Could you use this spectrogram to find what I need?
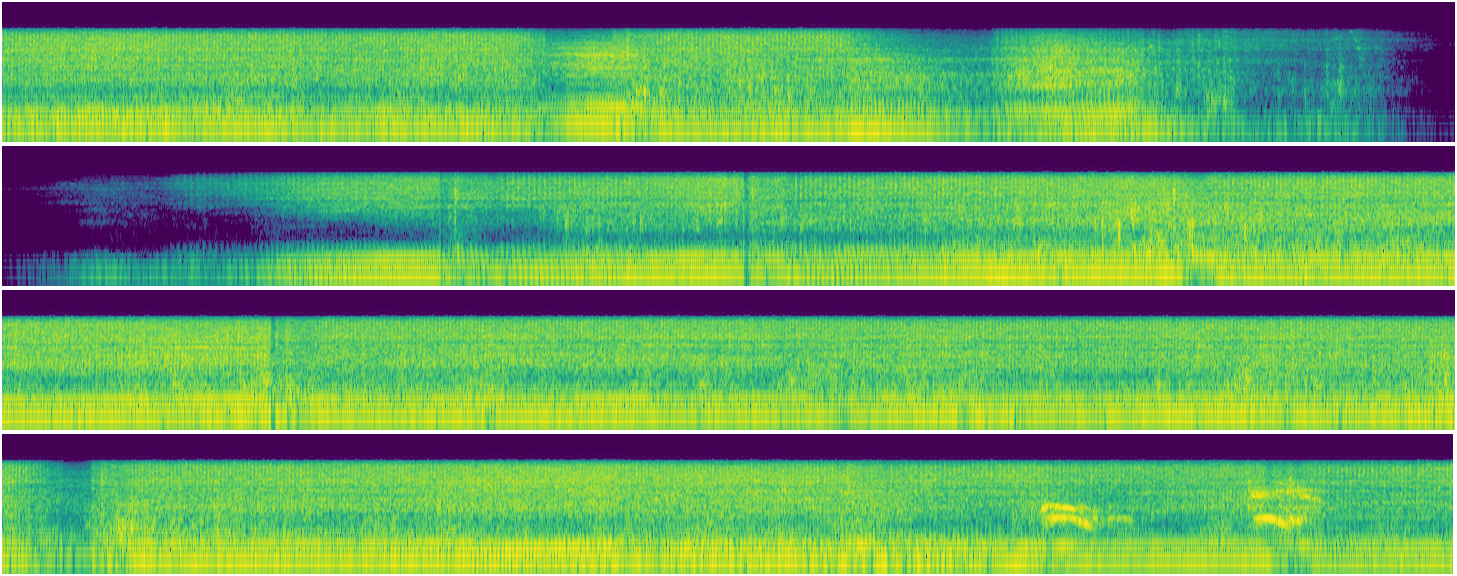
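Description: A quad bike engine drones loudly and revs up and down.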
